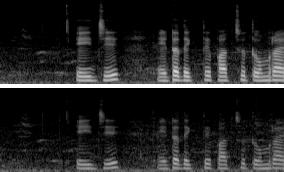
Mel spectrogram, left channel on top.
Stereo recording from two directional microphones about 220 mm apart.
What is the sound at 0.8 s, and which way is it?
A woman's voice, 30° left (ahead or behind).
